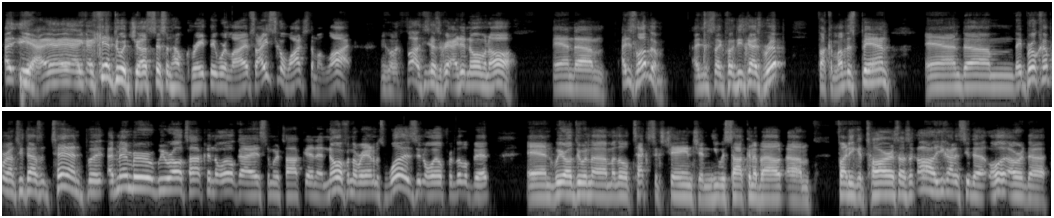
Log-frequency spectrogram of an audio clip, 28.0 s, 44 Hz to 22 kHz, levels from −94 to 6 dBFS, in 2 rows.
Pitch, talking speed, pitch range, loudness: 160 Hz, 255 wpm, 145-185 Hz, -24 LUFS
